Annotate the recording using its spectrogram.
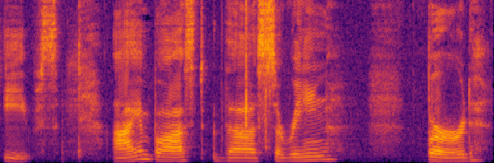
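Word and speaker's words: Yves: and it is called eaves it spelled Y ves and it's a really pretty floral one and my husband who knows French said it's pronounced eaves I embossed the serene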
